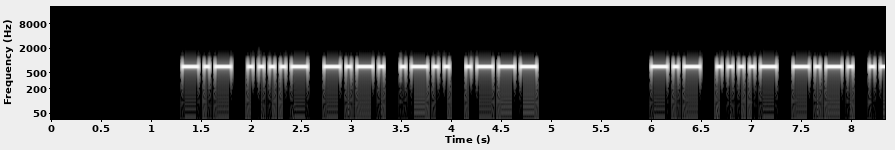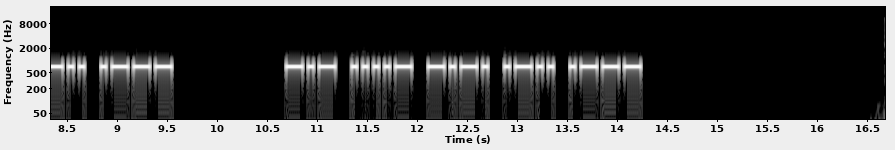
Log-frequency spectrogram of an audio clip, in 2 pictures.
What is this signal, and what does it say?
Morse code, heard as a keyed tone, about 22 wpm, 700 Hz. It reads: K4CLJ K4CLJ K4CLJ
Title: USA Call Signs - 5 Characters - Repeated 3x - 22wpm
